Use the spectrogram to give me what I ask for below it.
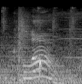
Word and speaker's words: cologne: El siguiente ejemplo se da en la palabra cologne. sin pronunciar la G. Cologne.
